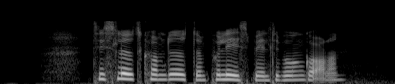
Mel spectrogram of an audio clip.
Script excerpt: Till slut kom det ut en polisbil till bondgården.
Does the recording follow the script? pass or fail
pass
